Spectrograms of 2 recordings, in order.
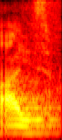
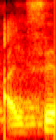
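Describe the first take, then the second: First: The word ends on the s sound. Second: An extra vowel is sounded after the s. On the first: The speaker calls it right. "और आइस बोलते हैं" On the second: The speaker calls it wrong. "आइसे नहीं कहते हैं"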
